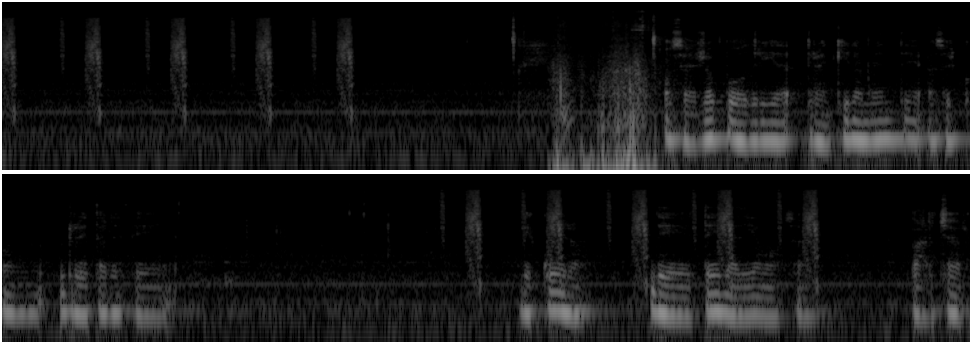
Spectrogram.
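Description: Short interface clicks tick as menu items are chosen.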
